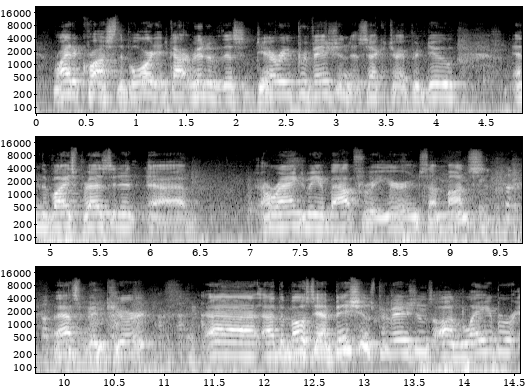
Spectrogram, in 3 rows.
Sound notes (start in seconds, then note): 9.3 laughter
